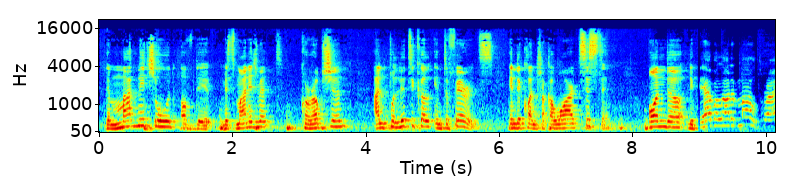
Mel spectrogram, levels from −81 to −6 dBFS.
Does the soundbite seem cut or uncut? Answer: cut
